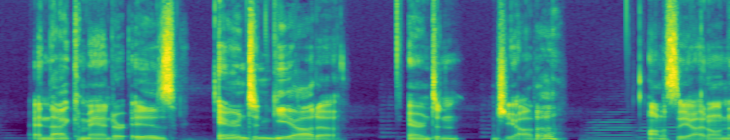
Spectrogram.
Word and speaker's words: Giada: get into it so Arrington Giada I'm gonna use the hard G for consistency reasons um they are a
